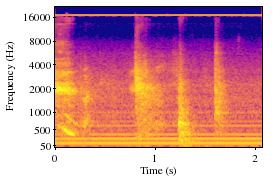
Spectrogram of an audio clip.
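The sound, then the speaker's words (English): A refrigerator hums steadily in the background, a constant low electrical drone, while a few brief clicks and rustling knocks break in over it. “That's the icebox.”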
